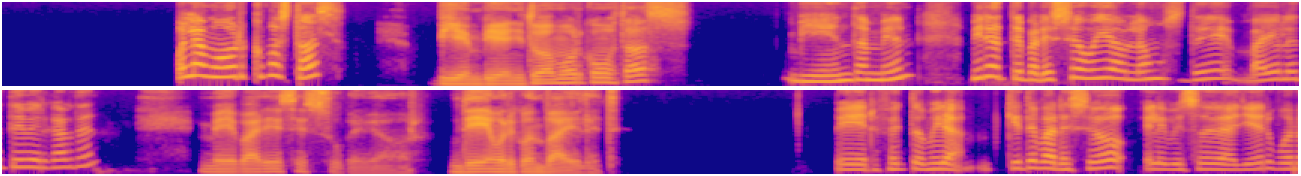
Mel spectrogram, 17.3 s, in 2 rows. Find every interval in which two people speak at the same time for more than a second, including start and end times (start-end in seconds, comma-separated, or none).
none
